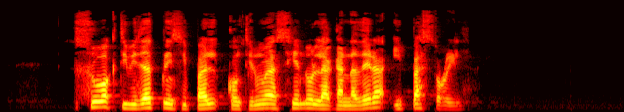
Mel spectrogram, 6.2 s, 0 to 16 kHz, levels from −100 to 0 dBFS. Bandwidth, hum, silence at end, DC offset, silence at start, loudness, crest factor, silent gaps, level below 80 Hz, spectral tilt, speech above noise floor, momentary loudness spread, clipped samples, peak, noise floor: 11 kHz; none; 1.65 s; under 0.1%; 0.75 s; -26 LUFS; 22 dB; none; -82 dBFS; -6 dB/octave; over 64 dB; 10 LU; under 0.1%; -8 dBFS; under -90 dBFS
